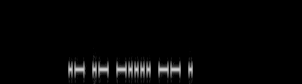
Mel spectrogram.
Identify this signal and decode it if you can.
Morse code, heard as a keyed tone, about 52 wpm, 700 Hz. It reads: AA6ME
